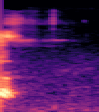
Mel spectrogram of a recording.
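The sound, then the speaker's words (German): A single short sneeze bursts out at the very start, then quickly fades into near silence. It sounds fairly soft, with no talking around it. “hoppla, Gesundheit.”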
